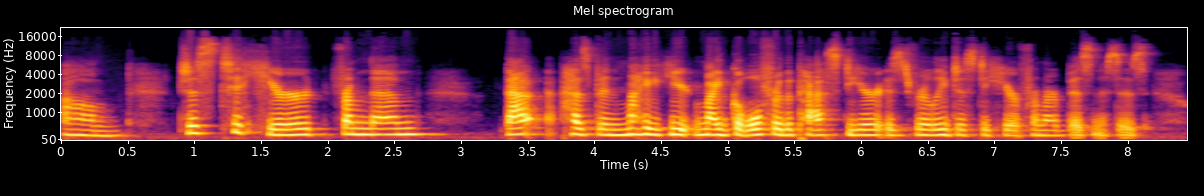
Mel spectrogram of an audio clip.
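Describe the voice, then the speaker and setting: A woman with an American accent talks at a medium pitch with fairly even intonation, in a very clean recording against a silent background. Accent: slight Wisconsin drawl over Texan roots. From Texas. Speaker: chamber of commerce executive. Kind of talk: interview.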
